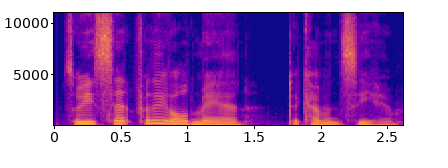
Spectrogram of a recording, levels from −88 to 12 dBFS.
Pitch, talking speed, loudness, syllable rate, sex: 200 Hz, 275 wpm, -16 LUFS, 5.3 syllables/s, female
